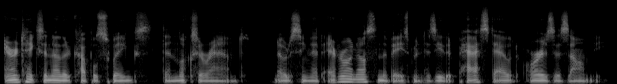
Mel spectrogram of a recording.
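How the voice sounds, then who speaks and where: A man's voice: low voice, fast talker, gravelly, a bit bright, no echo, studio quality. A man narrating the action lines of a screenplay in a scripted read.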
